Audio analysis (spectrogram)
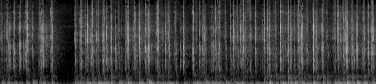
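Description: Fingertips type continuously on the black plastic keycaps of a HyperX Alloy Core RGB plastic membrane gaming keyboard with a foam mod and a hollow black plastic case. A dense stream of short, dry clicks and soft thuds carries a strong low undertone, with only a brief pause near the one-second mark.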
